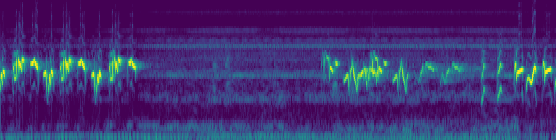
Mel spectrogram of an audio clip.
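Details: Sooty-headed bulbul making excited 'ribut' calls used for luring wild bulbuls: a rapid string of loud, piercing chirps, a quiet stretch with low hum, then a looser jumble of twittering notes building again.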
